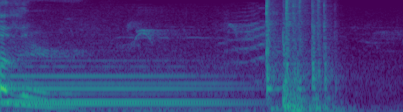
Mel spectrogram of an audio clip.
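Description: The cartoon score's final held chord fades away, with a short gliding vocal note over it at the very start. About a second and a half in comes a quick pair of thunks.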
